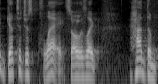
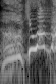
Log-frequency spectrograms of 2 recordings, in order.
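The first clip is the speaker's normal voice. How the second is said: high, loud gasping shout; stunned shout at the script; excited shout; 5 dB louder than usual. Retold or imitated. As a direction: blurt it out in shock. Reenacting reading the reveal.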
